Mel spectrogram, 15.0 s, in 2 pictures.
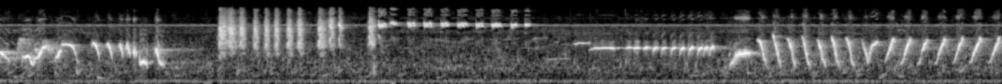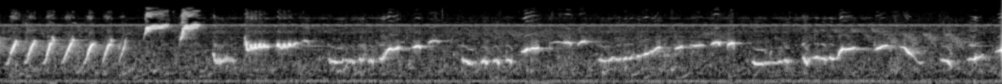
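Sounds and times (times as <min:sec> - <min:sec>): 
White-rumped shama song: 0:00.0 - 0:15.0.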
